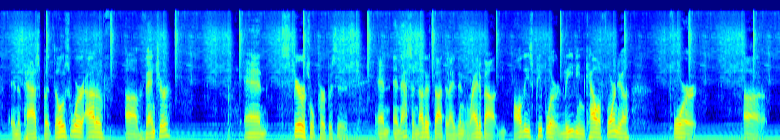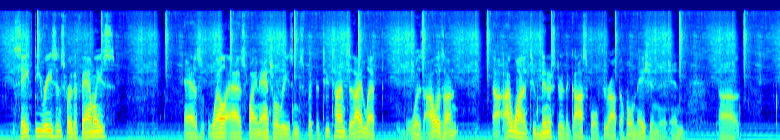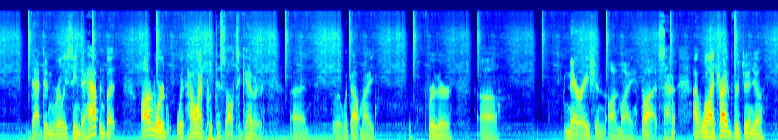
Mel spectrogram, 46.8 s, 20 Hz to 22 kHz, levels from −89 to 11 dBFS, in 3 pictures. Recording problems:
electrical hum; noticeable; throughout; 50 Hz, 10 dB below the speech

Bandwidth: 15.5 kHz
